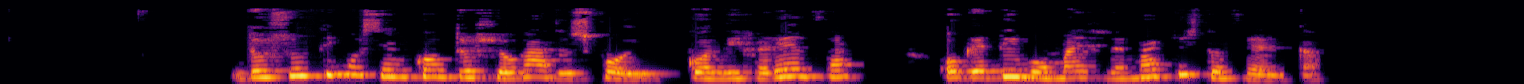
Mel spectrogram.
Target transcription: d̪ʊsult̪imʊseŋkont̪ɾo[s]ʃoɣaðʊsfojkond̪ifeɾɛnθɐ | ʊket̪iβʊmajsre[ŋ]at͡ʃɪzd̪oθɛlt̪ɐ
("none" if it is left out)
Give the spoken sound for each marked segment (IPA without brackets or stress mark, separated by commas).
s, m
